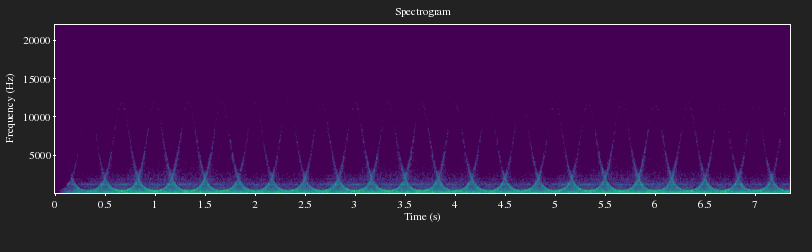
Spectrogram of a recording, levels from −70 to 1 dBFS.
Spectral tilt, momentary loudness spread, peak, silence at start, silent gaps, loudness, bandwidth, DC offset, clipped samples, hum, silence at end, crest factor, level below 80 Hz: -9 dB/octave; 2 LU; -16 dBFS; 0.1 s; none; -30 LUFS; 12.5 kHz; under 0.1%; under 0.1%; none; 0 s; 12 dB; -34 dBFS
